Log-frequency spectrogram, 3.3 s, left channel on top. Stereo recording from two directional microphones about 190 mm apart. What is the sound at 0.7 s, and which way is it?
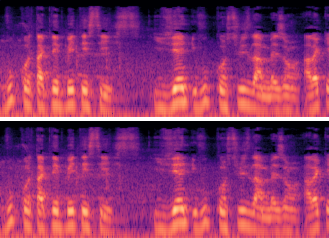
A man's voice, centre (ahead or behind).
